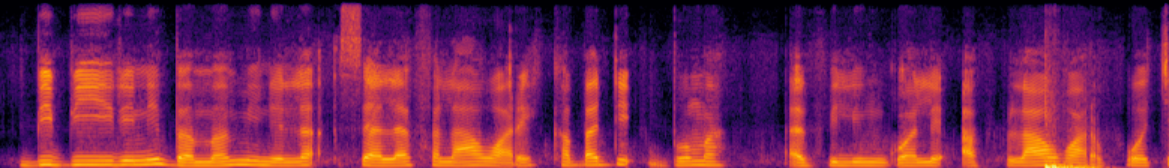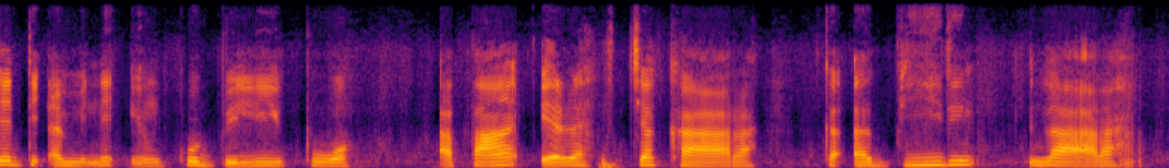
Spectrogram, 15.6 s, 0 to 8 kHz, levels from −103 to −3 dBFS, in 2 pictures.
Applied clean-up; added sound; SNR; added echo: neural separator model SepFormer DNS4.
